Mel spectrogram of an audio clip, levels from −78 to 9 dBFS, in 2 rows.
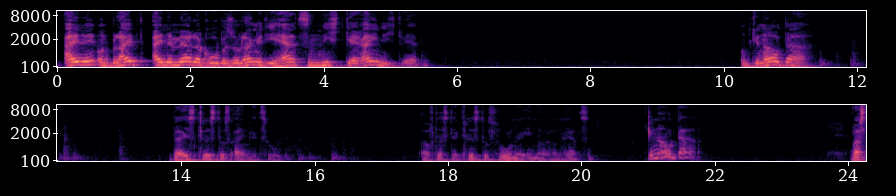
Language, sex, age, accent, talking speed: German, male, 60-79, German, 70 wpm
